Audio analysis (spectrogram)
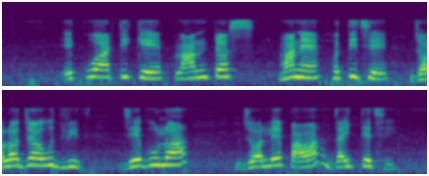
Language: Bangla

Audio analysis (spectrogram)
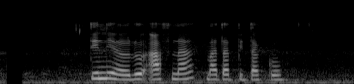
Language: Nepali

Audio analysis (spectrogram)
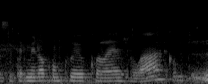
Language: Portuguese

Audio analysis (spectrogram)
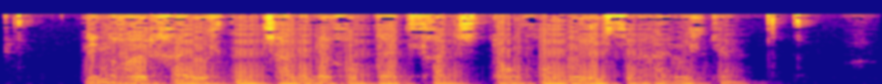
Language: Mongolian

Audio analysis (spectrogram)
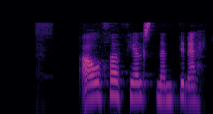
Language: Icelandic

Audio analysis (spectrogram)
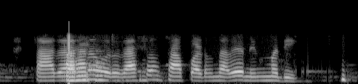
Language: Tamil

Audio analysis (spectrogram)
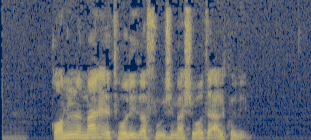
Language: Persian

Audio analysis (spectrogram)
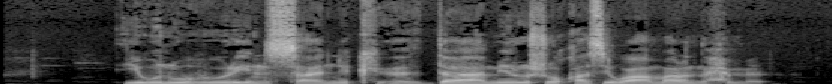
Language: Kabyle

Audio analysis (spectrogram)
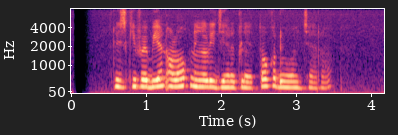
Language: Sundanese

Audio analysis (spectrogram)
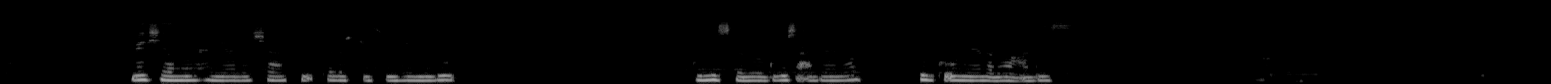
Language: Somali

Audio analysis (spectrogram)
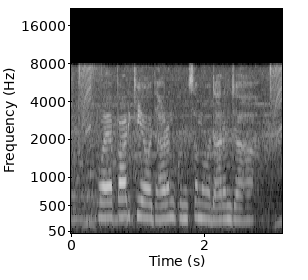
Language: Magahi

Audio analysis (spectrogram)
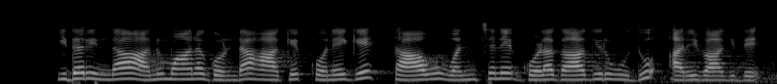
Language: Kannada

